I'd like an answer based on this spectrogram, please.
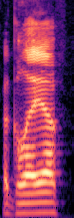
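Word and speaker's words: Aglaea: Is that how you pronounce? Yeah, Aglaya. That's how you pronounce her name. Aglaya.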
